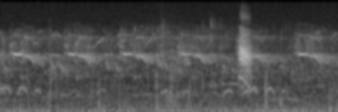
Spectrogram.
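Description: Jungle babblers give harsh, squeaky chattering notes, repeated irregularly about twice a second, with one louder grating squawk in the middle.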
